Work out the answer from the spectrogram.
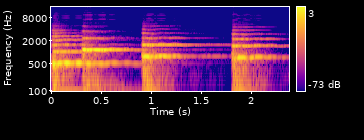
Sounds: Musical instrument, Piano, Keyboard (musical), Music

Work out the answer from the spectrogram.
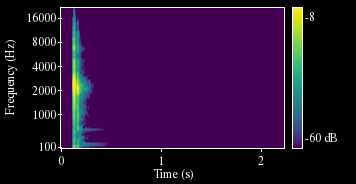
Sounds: Hands, Finger snapping

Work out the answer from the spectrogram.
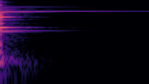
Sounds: Tools

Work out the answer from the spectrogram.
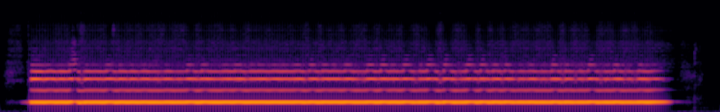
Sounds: Musical instrument, Music, woodwind instrument

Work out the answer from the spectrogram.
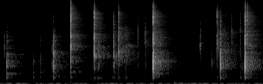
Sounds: Crushing

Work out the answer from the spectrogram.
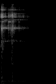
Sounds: Tambourine, Percussion, Music, Musical instrument

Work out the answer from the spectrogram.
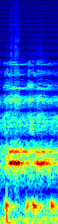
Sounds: Truck, Vehicle, Motor vehicle (road)

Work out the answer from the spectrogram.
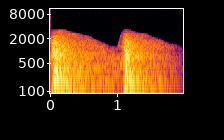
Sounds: Explosion

